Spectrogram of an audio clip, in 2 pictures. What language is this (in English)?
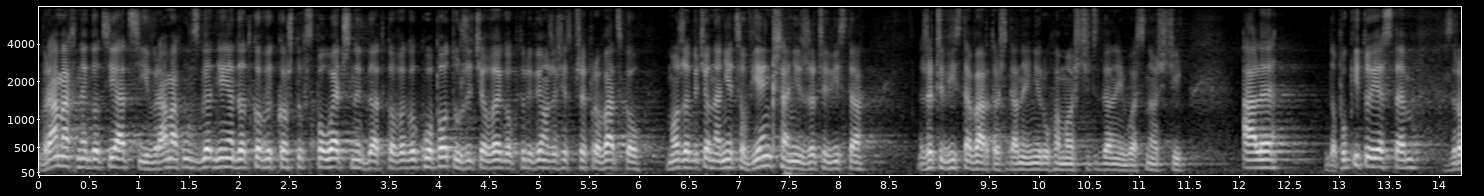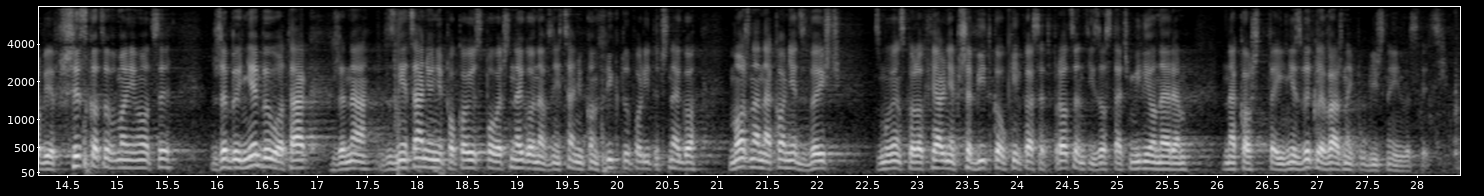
Polish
